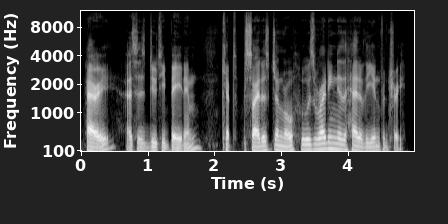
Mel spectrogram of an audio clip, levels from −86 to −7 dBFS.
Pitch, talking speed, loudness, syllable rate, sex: 110 Hz, 230 wpm, -20 LUFS, 6.6 syllables/s, male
